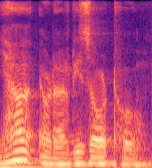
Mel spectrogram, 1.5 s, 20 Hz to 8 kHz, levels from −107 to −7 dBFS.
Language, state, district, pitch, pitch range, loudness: Nepali, West Bengal, Darjeeling, 105 Hz, 100-115 Hz, -16 LUFS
